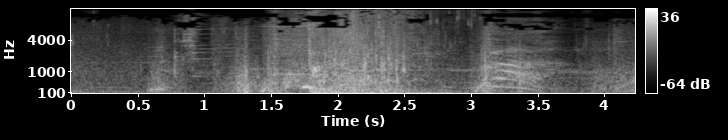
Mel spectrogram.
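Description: A body falls with a heavy thud during a scuffle.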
